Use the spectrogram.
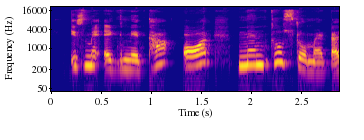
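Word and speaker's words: Gnathostomata: इसमें एग्नेथा और नेंथोस्टोमेटा, जी साइलेंट होता है, नेंथोस्टोमेटा एंड एग्नेथा।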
